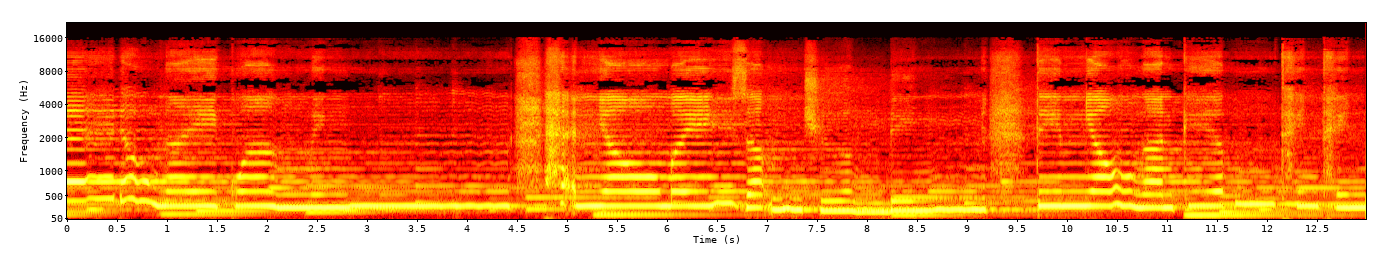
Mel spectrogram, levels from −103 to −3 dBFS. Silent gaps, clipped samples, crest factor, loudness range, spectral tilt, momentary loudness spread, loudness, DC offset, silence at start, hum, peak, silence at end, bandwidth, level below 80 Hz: none; under 0.1%; 16 dB; 2 LU; -5 dB/octave; 6 LU; -21 LUFS; under 0.1%; 0 s; none; -4 dBFS; 0 s; 16 kHz; -58 dBFS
